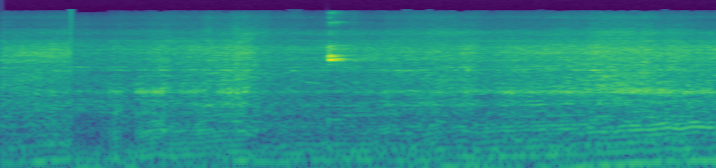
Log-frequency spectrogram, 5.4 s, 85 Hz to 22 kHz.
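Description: Bajaj Boxer CT 100 motorcycle's small single-cylinder four-stroke engine running while riding, with a steady low rumble; the engine note rises near the end as it picks up revs. A brief high chirp about two and a half seconds in.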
